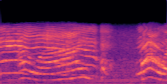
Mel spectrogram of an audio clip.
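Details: Young child crying: loud, sustained wailing with rising and falling pitch, a brief catch of breath, then more wailing.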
